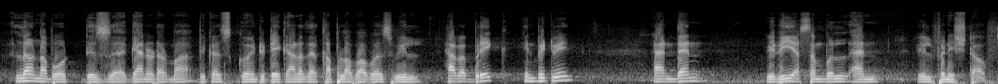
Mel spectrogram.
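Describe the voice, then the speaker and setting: Over noticeable background noise, a man speaks at a medium pitch with ordinary variation, very even loudness, and long, frequent pauses. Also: moderate pace. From India. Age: 60s. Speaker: cardiologist giving a health lecture. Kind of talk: lecture with consecutive interpretation. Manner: halting, many fillers.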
